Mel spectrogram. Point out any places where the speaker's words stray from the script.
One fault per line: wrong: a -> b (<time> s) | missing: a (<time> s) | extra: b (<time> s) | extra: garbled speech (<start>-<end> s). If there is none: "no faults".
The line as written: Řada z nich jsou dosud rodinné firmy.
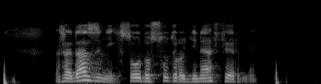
no faults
